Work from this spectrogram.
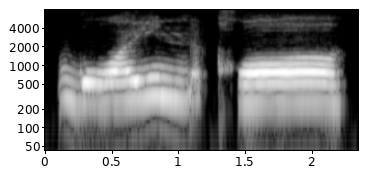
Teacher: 3 নম্বর হলকের শেষ ভাগ হইতে গইন খ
